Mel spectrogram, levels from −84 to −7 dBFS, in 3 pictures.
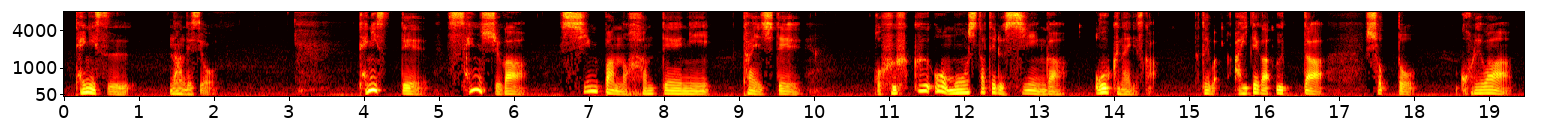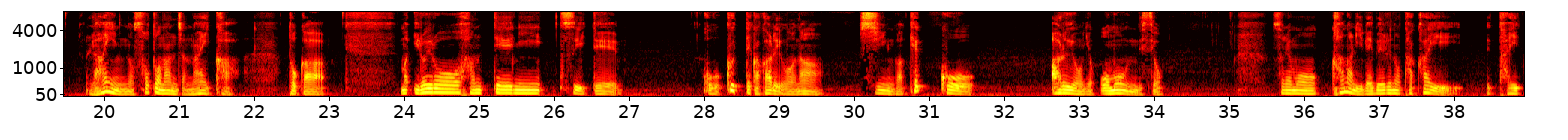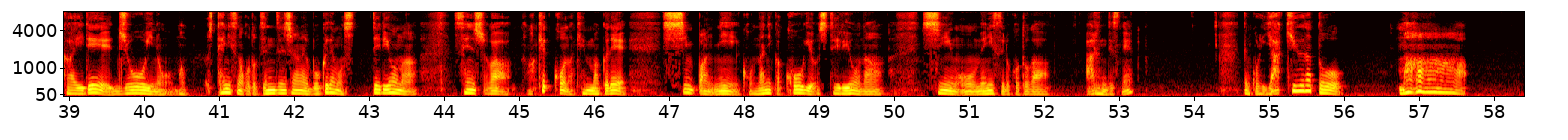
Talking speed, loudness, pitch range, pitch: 215 characters per minute, -28 LUFS, 90-110 Hz, 100 Hz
